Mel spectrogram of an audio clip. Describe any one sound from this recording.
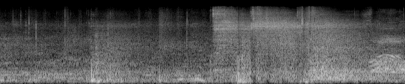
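Steel longswords clash in a large echoing hall.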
